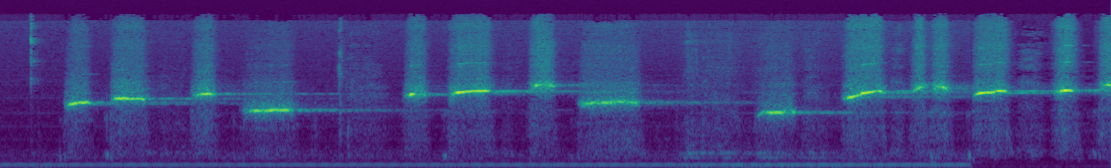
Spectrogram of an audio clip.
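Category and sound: human body sound, human whistling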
